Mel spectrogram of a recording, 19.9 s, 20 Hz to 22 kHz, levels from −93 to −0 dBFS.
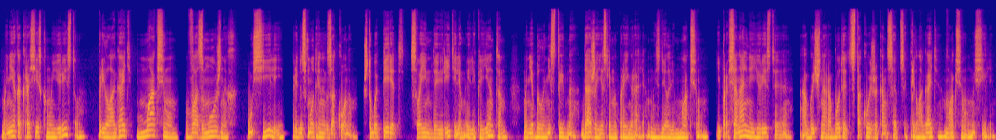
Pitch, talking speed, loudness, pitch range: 120 Hz, 115 wpm, -19 LUFS, 115-130 Hz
